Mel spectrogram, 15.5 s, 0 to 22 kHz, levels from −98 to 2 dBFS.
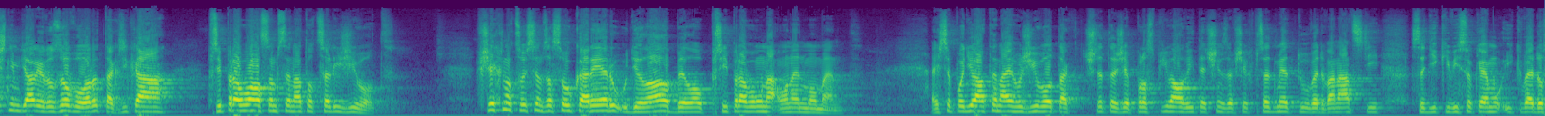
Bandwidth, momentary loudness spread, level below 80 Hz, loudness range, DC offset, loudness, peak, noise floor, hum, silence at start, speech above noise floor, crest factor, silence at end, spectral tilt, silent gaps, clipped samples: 16 kHz; 12 LU; -52 dBFS; 5 LU; 0.2%; -13 LUFS; 0 dBFS; -52 dBFS; none; 0 s; 39 dB; 14 dB; 0 s; -4 dB/octave; none; under 0.1%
